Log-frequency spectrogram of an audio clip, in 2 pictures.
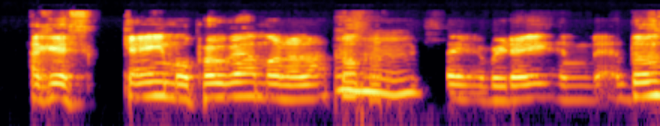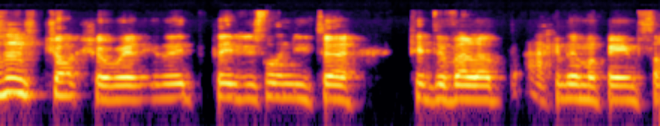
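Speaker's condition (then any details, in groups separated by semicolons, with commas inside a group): Cerebral palsy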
